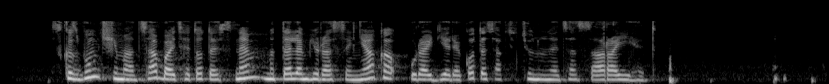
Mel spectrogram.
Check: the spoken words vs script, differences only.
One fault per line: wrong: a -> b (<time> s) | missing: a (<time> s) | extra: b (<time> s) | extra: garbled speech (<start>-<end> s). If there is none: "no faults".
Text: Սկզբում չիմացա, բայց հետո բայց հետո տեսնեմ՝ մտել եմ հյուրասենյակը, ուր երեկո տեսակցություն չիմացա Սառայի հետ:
missing: բայց հետո (2.0 s)
extra: այդ (4.3 s)
wrong: չիմացա -> ունեցա (5.5 s)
